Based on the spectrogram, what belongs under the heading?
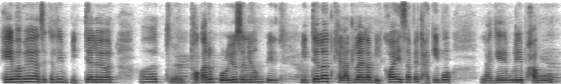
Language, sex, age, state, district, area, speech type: Assamese, female, 18-30, Assam, Dibrugarh, rural, spontaneous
